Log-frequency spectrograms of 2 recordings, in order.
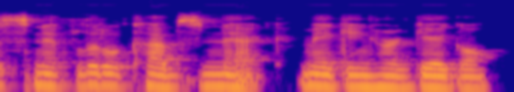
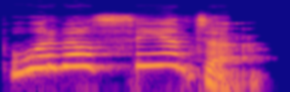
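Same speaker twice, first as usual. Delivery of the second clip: put-on high child voice. Cub asks mama about Santa.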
